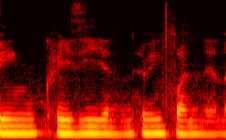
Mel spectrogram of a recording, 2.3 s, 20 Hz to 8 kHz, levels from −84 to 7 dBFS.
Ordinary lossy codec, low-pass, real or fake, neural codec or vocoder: none; none; fake; codec, 16 kHz, 4 kbps, X-Codec, HuBERT features, trained on LibriSpeech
